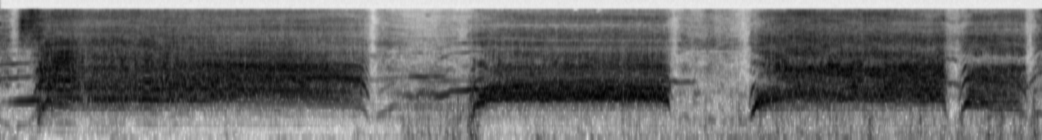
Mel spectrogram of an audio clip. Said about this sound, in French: Il y a un double cri et des petits cris plus aigus. Je sais pas, c'est. Ce sont des gens qui testent un roller coaster, des montagnes russes.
